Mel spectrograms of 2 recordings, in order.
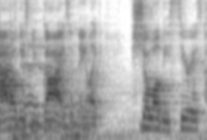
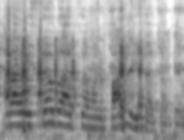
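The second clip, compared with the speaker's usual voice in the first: laughing; 6 semitones higher, 8 dB louder than usual. Real, not acted. Laughing at a reality show moment.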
